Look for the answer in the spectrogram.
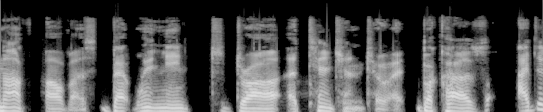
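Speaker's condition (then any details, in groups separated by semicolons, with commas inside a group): Parkinson's disease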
